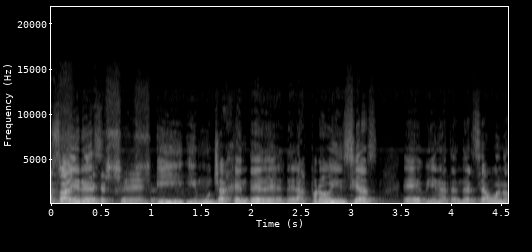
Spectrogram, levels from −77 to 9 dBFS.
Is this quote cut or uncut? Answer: uncut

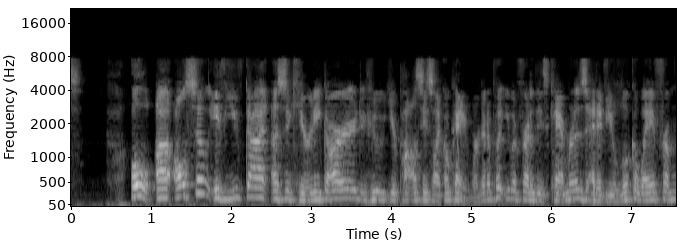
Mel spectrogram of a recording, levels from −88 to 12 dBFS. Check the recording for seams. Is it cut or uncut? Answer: uncut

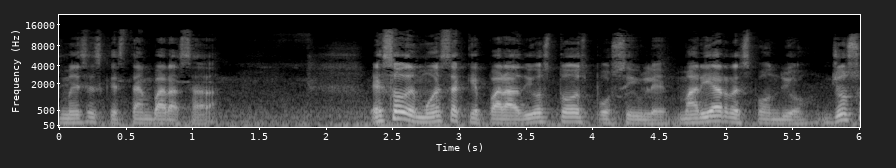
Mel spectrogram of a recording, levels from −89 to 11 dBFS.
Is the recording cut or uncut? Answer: uncut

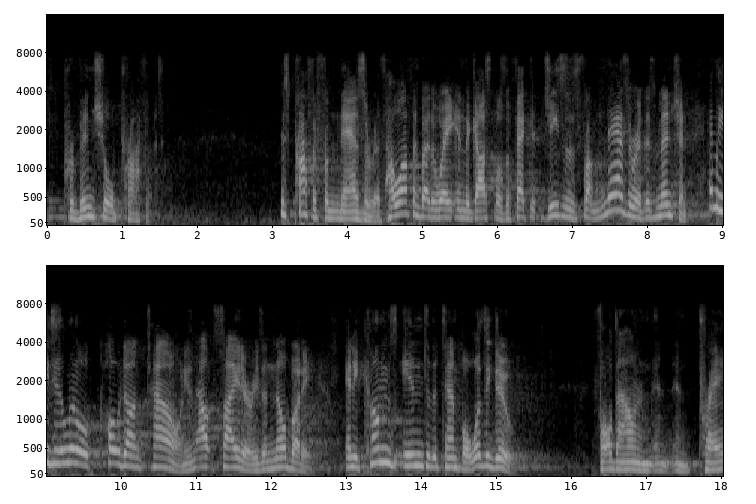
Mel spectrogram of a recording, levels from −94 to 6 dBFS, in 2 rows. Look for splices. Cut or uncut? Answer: uncut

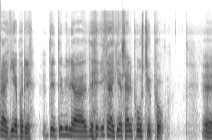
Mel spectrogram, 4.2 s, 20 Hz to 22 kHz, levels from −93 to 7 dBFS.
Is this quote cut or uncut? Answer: uncut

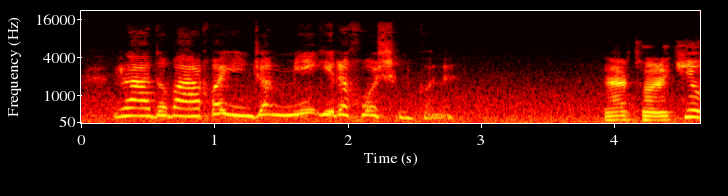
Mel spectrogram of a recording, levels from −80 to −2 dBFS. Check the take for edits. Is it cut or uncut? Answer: uncut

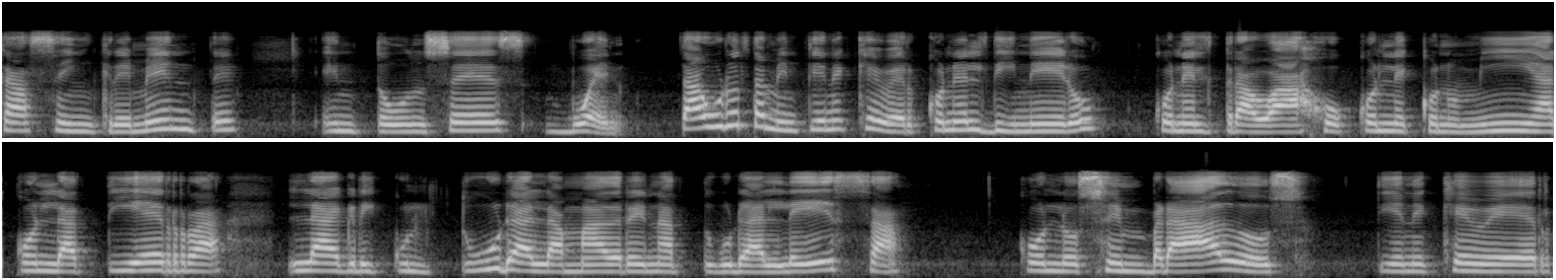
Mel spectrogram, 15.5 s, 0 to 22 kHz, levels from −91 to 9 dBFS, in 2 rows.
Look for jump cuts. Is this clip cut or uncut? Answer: cut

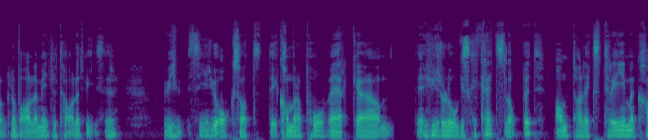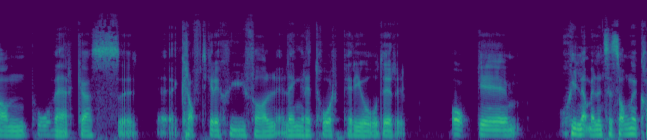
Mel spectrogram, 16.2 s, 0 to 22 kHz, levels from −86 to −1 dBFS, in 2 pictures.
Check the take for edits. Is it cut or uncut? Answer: cut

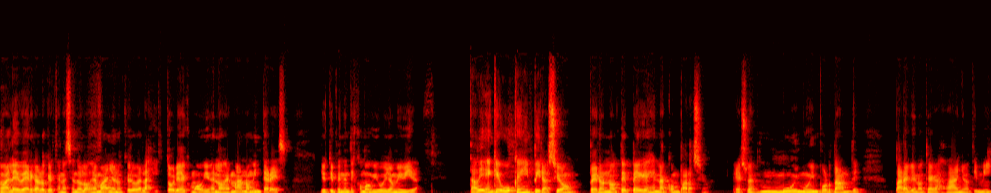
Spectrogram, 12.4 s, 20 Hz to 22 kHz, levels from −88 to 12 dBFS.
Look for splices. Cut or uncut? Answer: uncut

